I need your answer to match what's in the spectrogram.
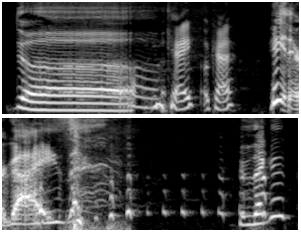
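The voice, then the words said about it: Imitates another person's voice. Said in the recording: “Do you have a good Ryan impression? ... That is the best Ryan impression ... You really nailed it on that one.”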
